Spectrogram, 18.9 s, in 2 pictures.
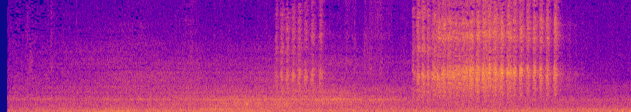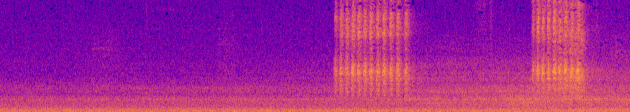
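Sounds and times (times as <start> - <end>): bird chattering rattle: 4.1 - 4.9, 6.2 - 8.7, 14.5 - 15.7, 17.4 - 18.4.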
